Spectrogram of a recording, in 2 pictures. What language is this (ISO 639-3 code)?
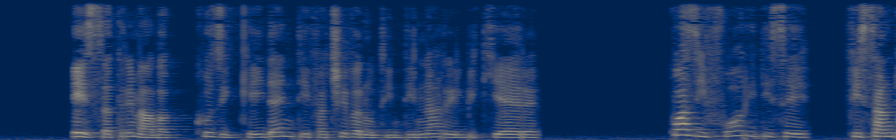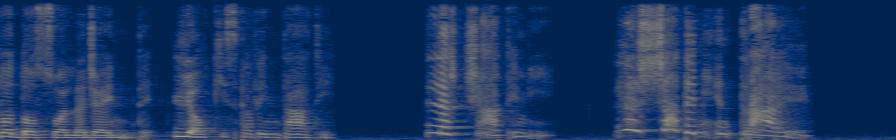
ita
